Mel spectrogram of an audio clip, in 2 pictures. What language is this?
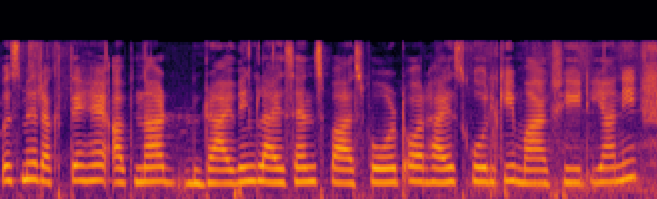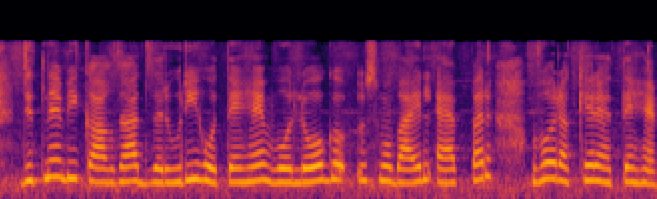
Urdu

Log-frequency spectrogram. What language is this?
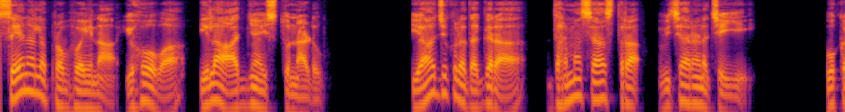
Telugu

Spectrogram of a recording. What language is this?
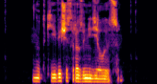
Russian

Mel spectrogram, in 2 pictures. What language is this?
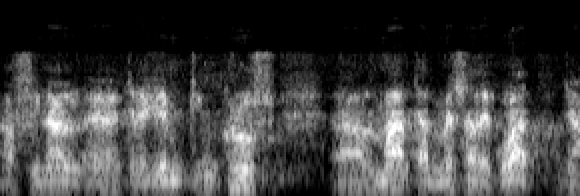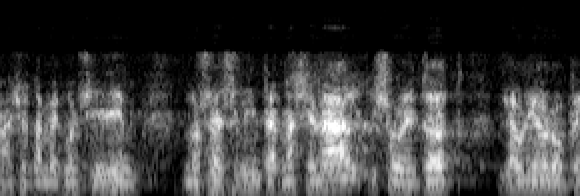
Catalan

